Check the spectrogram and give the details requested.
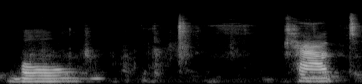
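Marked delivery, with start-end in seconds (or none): none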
